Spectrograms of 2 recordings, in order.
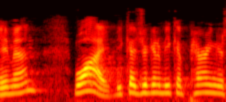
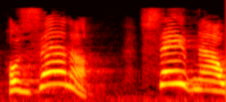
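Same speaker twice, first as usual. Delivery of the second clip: high, ringing cry of praise; crowd acclaim; 7 semitones higher, 4 dB louder, much slower than usual. Acted. Preacher voicing the Palm Sunday crowd, calling out. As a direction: call it out to a passing king. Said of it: "what were they saying?".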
